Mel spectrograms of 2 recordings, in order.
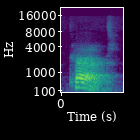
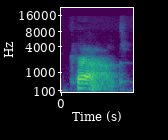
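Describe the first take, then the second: First: The vowel is short, in a British accent. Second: The vowel is long, in an American accent. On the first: "British English, they're gonna say cat, right?" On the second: "American English say cat, cat. Like more long"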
